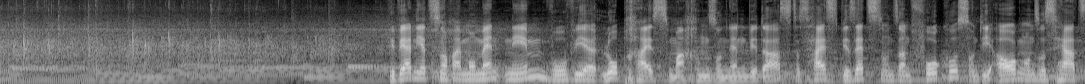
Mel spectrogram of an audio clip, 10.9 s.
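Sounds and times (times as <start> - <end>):
audience applauding: 0.0 - 4.3
speech: 3.9 - 10.8.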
